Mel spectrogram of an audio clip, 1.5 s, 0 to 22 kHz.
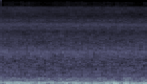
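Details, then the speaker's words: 2014 GMC Yukon 5.3 LS V8, earlier cylinder 7 misfire (P0307), after new spark plugs and wires: low, even idle with AC on for load, rpm holding steady with no stumble or surging; O2 sensors reading good. "Alright, so the engine RPM is no longer fluctuating."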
